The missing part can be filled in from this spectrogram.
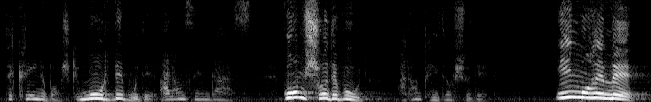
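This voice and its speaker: A woman preacher giving a sermon, earnest, dropping quiet and then rising loud for emphasis. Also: high-pitched, very animated.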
